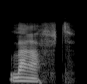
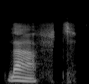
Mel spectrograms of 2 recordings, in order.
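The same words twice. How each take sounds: The two takes are said the same way.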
